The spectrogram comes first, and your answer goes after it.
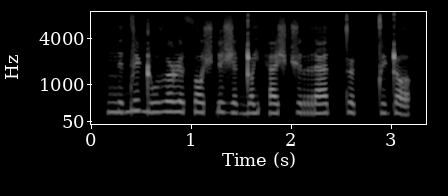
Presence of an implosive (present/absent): present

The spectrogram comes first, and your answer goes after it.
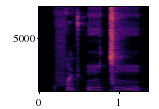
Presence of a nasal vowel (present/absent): present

